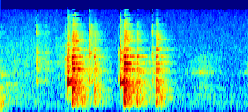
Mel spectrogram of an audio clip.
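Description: Metal spoon stirring vinaigrette in a small glass mason jar, clinking against the glass twice about half a second apart, each strike ringing briefly, after a lighter tick.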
